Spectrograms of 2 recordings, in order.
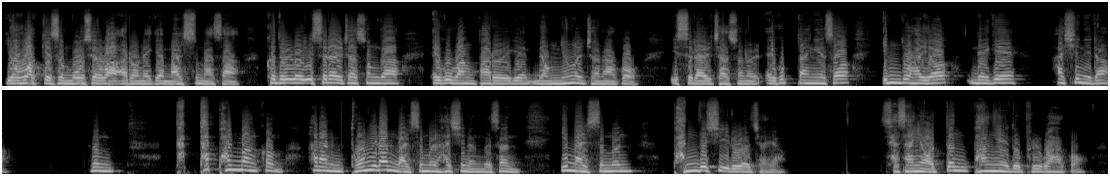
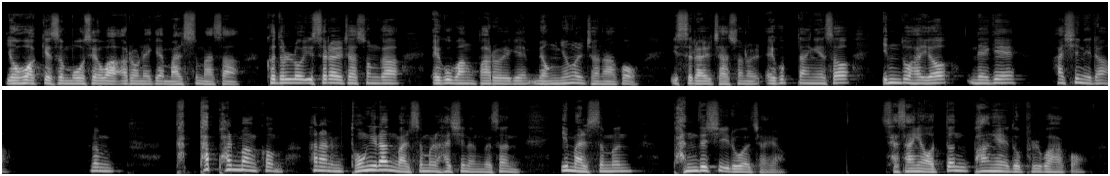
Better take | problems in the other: second | distortion; heavy; 7 dB below the speech

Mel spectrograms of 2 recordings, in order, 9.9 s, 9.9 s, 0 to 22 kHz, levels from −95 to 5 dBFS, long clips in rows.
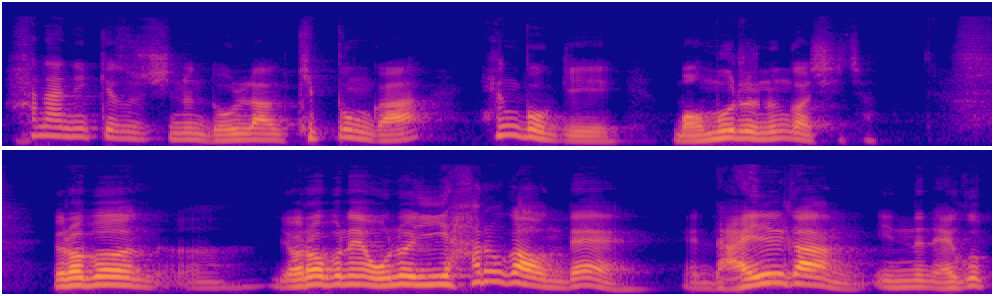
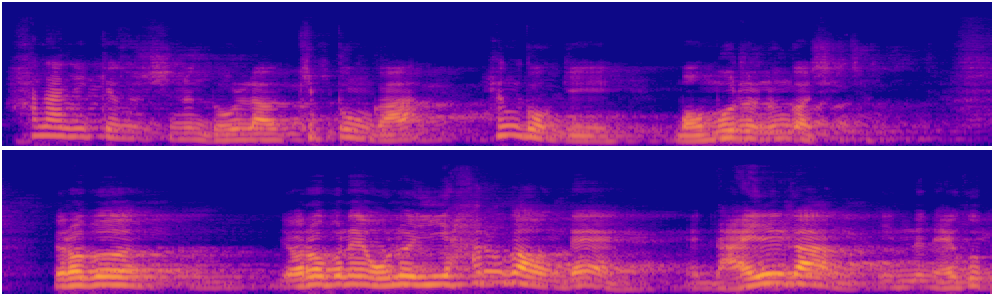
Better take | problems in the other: first | room echo; slight; dies away in 1.4 s

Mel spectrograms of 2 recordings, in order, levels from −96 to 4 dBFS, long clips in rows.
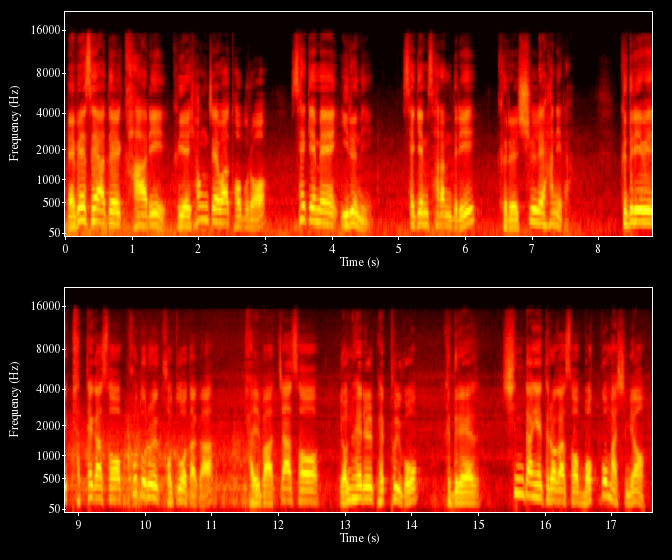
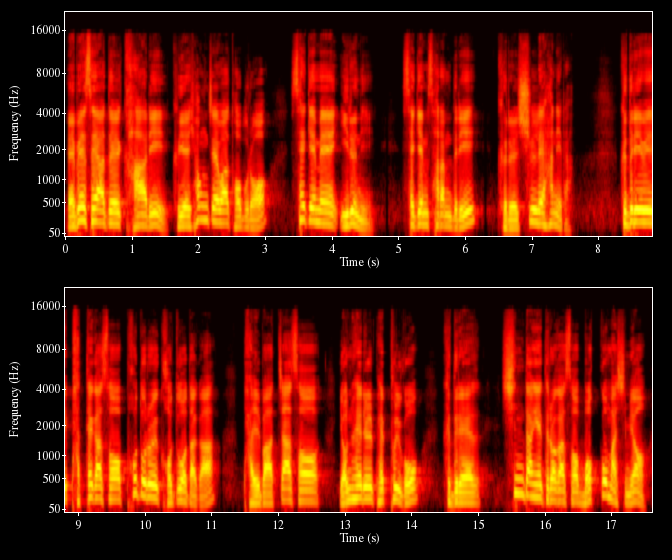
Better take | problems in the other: second | rain or running water; noticeable; throughout; 20 dB below the speech

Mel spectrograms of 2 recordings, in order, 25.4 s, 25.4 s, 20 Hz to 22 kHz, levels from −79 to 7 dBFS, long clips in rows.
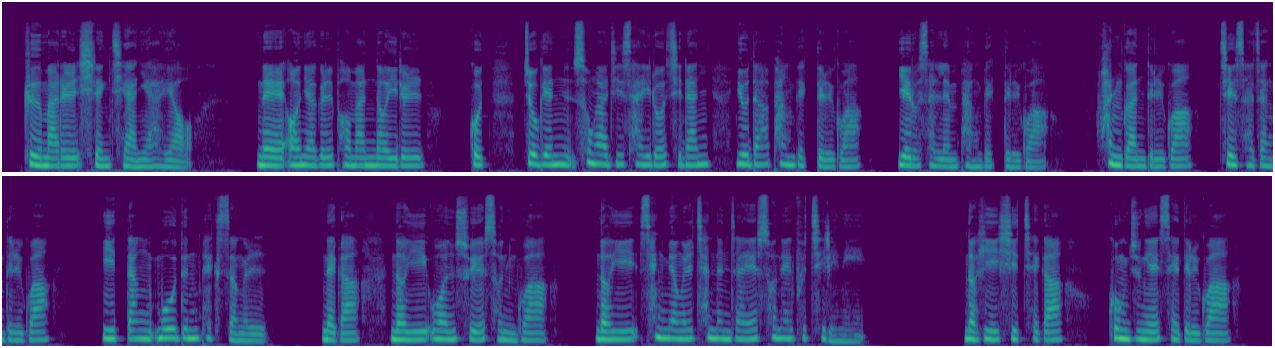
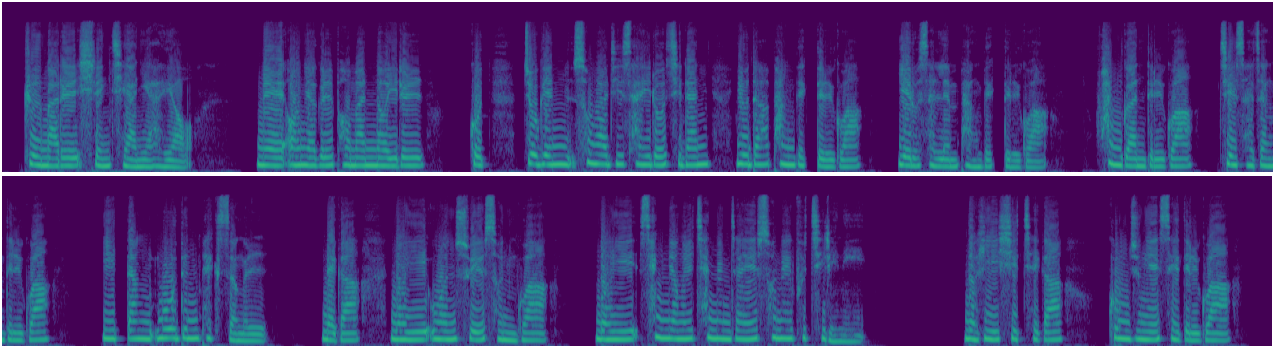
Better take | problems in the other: first | distortion; heavy; 19% of the sound clipped

